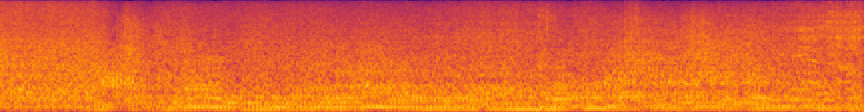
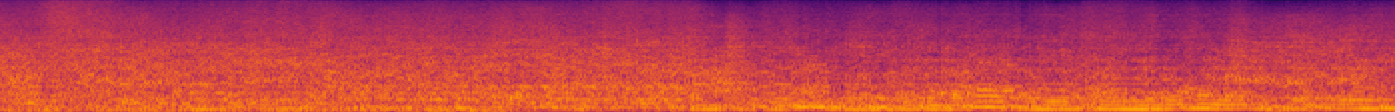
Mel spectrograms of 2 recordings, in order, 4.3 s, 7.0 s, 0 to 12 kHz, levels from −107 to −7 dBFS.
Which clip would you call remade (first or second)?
second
